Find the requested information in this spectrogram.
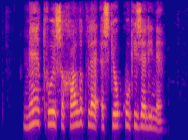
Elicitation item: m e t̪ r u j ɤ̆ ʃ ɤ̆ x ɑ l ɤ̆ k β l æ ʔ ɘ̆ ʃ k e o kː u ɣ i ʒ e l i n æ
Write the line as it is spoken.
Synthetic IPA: m æ t̪ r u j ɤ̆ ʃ ɤ̆ x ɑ l ɤ̆ k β l æ ʔ ɘ̆ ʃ k e o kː u ɣ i ʒ æ l i n æ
